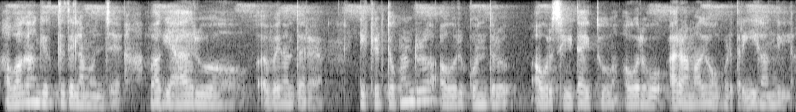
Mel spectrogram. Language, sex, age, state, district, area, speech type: Kannada, female, 18-30, Karnataka, Gulbarga, urban, spontaneous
